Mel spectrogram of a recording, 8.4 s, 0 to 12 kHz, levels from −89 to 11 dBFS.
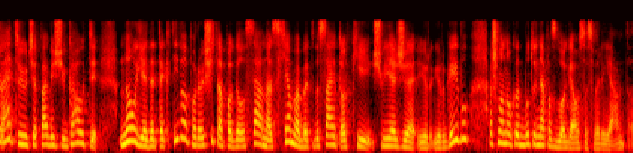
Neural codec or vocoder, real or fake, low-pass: codec, 16 kHz, about 1 kbps, DyCAST, with the encoder's durations; fake; 7.2 kHz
